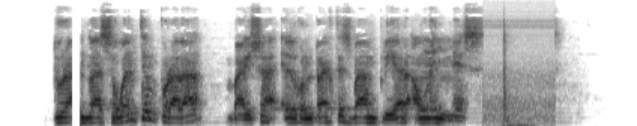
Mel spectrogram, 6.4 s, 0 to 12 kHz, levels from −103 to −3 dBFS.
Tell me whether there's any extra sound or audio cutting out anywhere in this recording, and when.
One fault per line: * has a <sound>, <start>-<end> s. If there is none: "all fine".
* has a dropout, 0.7-0.8 s
* has a thud, 5.0-5.4 s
